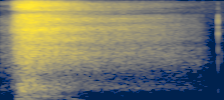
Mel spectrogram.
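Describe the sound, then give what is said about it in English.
A single big, deep inhale for breath work: an airy rush that swells quickly, then slowly tapers off, ending with a tiny click. “So on the count of three, let's do a big inhale. One, two, three.”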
